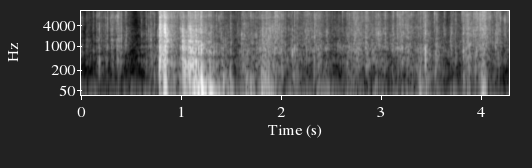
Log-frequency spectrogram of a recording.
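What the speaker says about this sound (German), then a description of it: "wir holen sie direkt mal aus der Folie raus" A German kids' magazine with a LEGO Batman card is pulled out of its plastic foil wrapping, giving a loud burst of crinkling and tearing plastic followed by steady, close rustling and crumpling.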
